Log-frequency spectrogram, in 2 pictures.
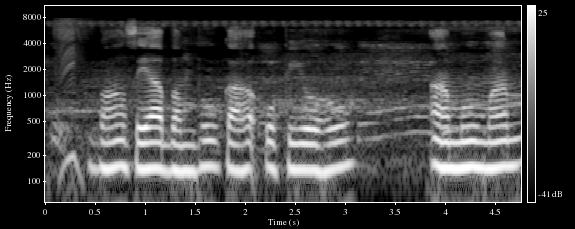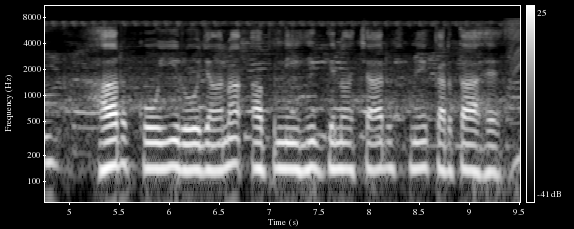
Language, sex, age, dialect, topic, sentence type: Hindi, male, 31-35, Kanauji Braj Bhasha, agriculture, statement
